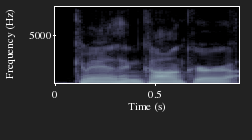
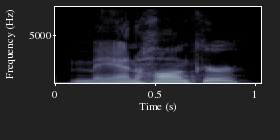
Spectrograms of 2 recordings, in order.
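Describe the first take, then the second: First: Every syllable of the title is said clearly. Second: The title is squashed into one garbled word. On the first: The speaker calls it right. "I could not pronounce it Command and Conquer" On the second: The speaker calls it wrong. "I had pronounced it Manhonker"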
